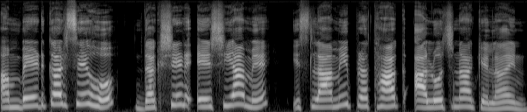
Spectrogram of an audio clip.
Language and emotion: Maithili, neutral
